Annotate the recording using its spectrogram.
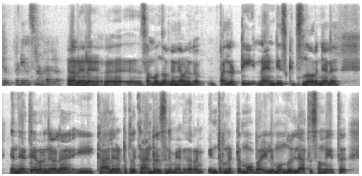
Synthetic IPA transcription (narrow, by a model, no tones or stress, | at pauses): ɾuprɐjuːsɐnuɳɖɐlːoːɐðeɐðḛːsɐmbɐɐnːɨpɐɲːaːlɲaːmpːnːilːo̰ːpɐlːoʈːinɐjɳɖiskiʈsenːɨpɐrɐɲːaːlɲaːneːɾɐt̪̬ːeːpɐrɐɲːɐʋɐlːɐḭːkaːlɐɣɐʈːɐt̪ːilkaːɳɖoɾusinɐmɐjaːɳɨka̰ːɾɐ̰nɐmiɳɖɐrne̞ʈːɨmo̞bajlumo̞nːumilːaːt̪ːɐsɐmɐjɐt̪ːɨ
